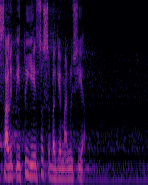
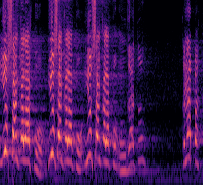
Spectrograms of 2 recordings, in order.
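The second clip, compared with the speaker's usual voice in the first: loud, high preaching at full force; fiery preaching; 10 dB louder than usual. Acted. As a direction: preach it hard to the congregation.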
